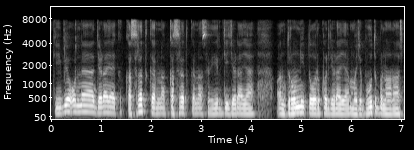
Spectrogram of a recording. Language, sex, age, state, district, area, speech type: Dogri, male, 18-30, Jammu and Kashmir, Udhampur, rural, spontaneous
